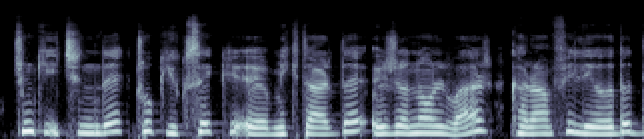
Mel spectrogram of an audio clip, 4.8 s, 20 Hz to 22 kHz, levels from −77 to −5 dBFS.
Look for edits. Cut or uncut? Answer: cut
